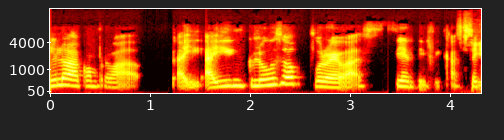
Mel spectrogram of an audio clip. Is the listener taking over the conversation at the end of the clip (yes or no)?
yes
